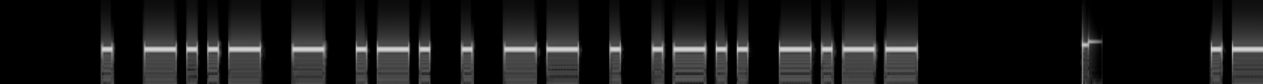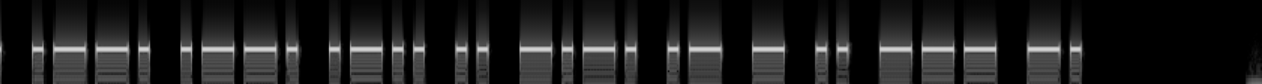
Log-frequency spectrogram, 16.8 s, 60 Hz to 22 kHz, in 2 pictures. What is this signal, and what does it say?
Morse code, heard as a keyed tone, about 17 wpm, 700 Hz. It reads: EXTREMELY APPLICATION
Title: Sentences from Top 1200 Words - New Word Drill Alt - 17wpm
